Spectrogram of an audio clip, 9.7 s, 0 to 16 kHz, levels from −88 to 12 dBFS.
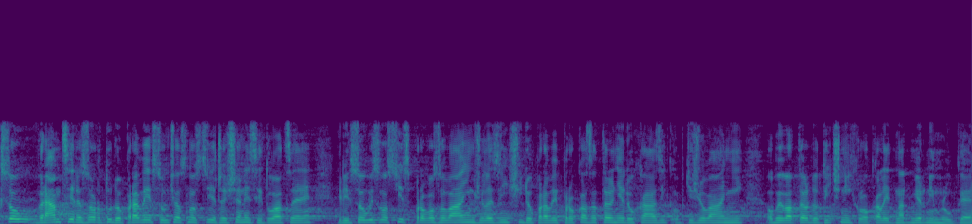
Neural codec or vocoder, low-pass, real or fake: codec, 16 kHz, 8 kbps, FreqCodec, larger model; 7.2 kHz; fake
